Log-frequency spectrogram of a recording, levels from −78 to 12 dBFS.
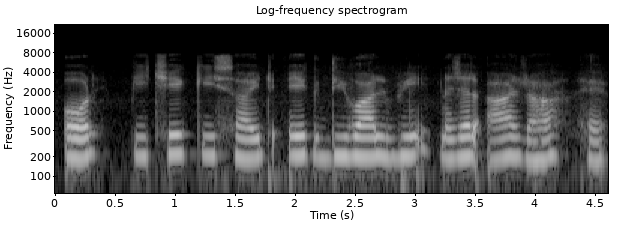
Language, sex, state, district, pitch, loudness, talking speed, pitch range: Hindi, female, Bihar, Patna, 200 Hz, -19 LUFS, 145 wpm, 190-205 Hz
